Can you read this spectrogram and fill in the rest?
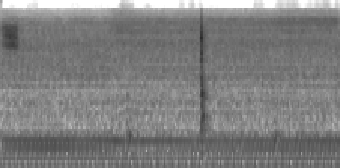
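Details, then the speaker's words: Micro digger (mini excavator) diesel held at full RPM while the lower lever hydraulically retracts the tracks: a steady engine note with faint hydraulic strain; tracks pull in normally. "And now that we're at full RPM, this lever lower down will retract the tracks."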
